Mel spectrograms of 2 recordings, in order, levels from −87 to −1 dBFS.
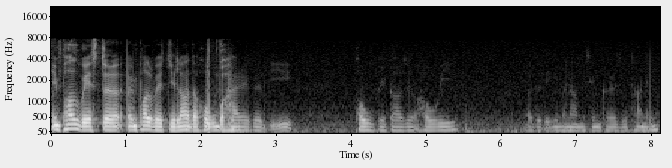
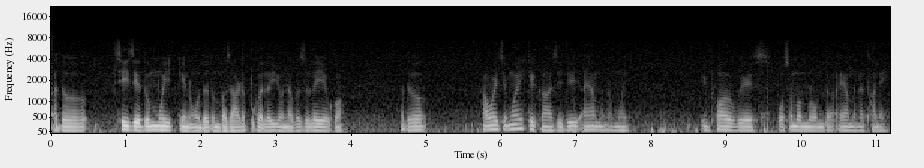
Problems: background sounds at intervals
